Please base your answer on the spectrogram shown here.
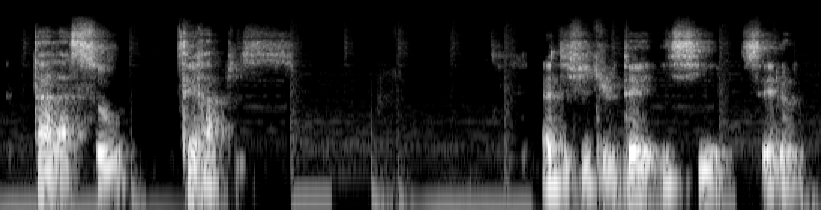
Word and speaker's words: thalassothérapie: tous aujourd'hui un gros difficile prononcer ça se prononce thalasso thérapie la difficulté ici c'est le th est bien français c'est très facile th se prononcent par exemple ici thalasso thérapie regardons le th associé à d'autres bruits leçon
